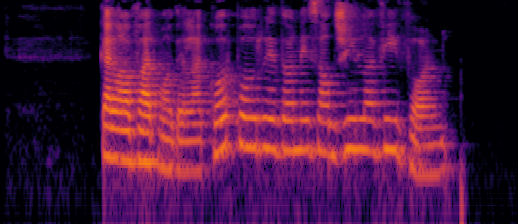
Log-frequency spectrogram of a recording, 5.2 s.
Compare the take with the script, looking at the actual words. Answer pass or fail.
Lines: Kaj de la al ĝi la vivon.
fail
